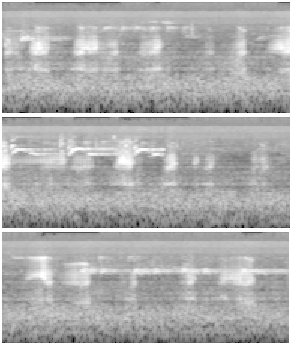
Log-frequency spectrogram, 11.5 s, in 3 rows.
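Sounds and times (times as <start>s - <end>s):
frog chorus of rasping calls: 0.0s - 11.5s.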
